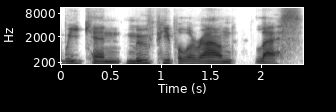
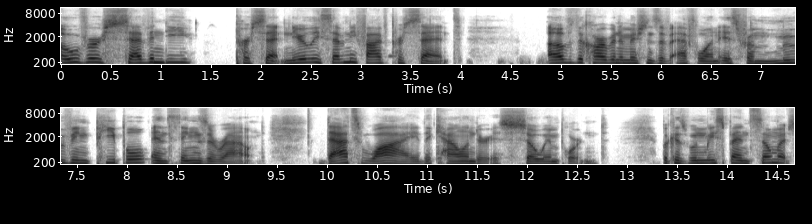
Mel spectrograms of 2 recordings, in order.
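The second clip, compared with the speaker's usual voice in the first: fired-up, impassioned, heated delivery; 3 semitones higher than usual. A speaker explaining emissions in motor racing, getting really passionate. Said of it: "I'm getting really passionate right now".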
